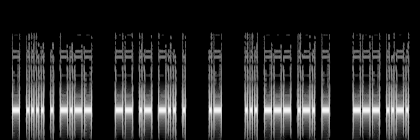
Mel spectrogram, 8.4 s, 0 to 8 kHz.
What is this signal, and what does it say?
Morse code, heard as a keyed tone, about 25 wpm, 650 Hz. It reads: THEY MADE A SORT OF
